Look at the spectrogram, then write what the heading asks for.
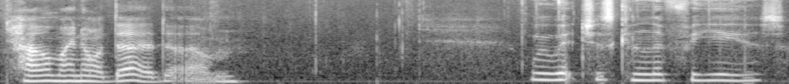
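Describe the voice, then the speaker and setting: A woman playing a centuries-old forest witch in an ASMR roleplay, haughty but secretly soft, speaking in a halting, musing way with a prickly edge. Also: medium pitch, steady tone, creaky. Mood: disdainful. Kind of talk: ASMR roleplay, addressing the listener.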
